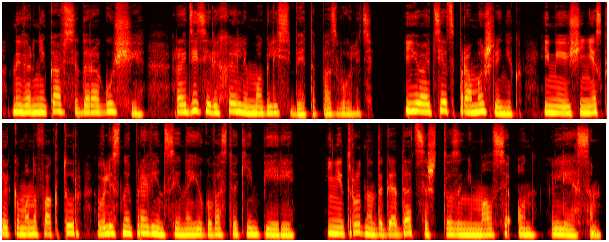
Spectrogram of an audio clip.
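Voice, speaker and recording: A woman narrating a first-person audiobook in a calm, even way. Her voice is mellow and warm. The recording is close and dry. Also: medium pitch, dry recording.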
